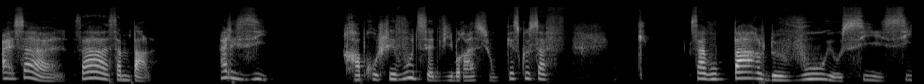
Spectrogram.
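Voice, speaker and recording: A woman with a high pitch and a bright, sharp tone speaks at a very slow pace, leaving long, frequent pauses. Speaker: podcast host and spiritual coach. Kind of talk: solo podcast monologue.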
